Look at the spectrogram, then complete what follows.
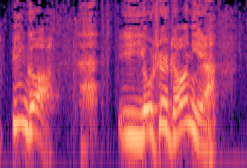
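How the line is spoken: Shouting while running. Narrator (Chinese): 同村的王胖子跑了过来，一边跑一边喊

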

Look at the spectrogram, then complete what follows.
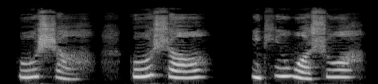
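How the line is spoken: Gentle calling. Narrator (Chinese): 一个温柔的声音朝他呼唤

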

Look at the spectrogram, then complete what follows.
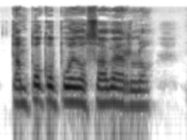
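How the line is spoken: Plain, the geographer. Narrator (Spanish): dijo el geógrafo

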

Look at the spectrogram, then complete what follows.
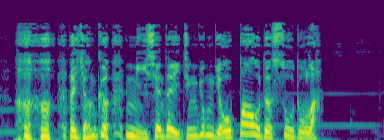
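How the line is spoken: Happy shout from a pocket. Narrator (Chinese): 爸爸在我的口袋里高兴的喊道

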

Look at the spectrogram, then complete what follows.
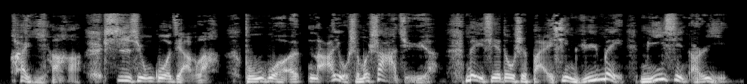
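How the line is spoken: Hearty laughter. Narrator (Chinese): 张县令哈哈大笑

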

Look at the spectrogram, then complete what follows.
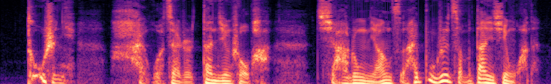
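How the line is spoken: Low complaining voice. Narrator (Chinese): 吴红低声怨道

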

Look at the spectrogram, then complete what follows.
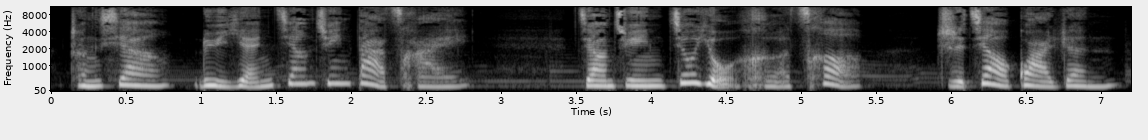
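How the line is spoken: Plain. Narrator (Chinese): 信答道

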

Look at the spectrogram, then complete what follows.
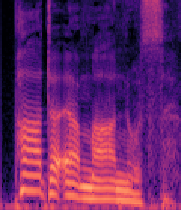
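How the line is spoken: Resigned sigh. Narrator (German): seufzte die Mutter Oberin resigniert

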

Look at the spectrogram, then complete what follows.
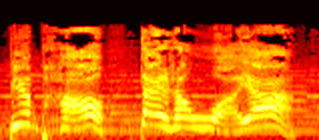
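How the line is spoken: Calling out. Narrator (Chinese): 青蛙叫道

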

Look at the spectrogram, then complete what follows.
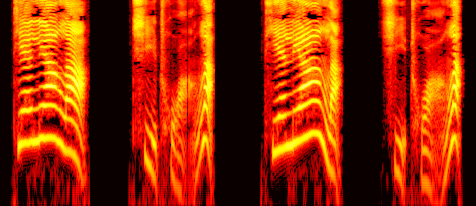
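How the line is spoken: Loud calling. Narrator (Chinese): 高声地喊着

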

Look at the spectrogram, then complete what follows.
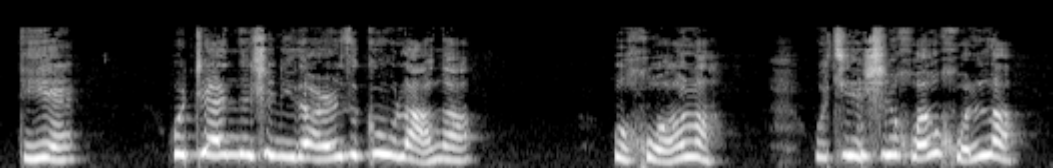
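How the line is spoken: Sobbing bitterly. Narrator (Chinese): 那男子痛哭道

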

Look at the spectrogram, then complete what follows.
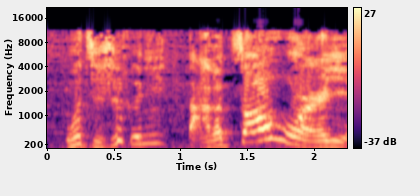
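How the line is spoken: Fawning, simpering. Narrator (Chinese): 那货媚笑着说

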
